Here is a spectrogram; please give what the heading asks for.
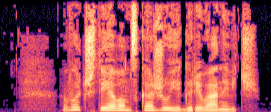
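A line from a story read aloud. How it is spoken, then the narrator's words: Sigh. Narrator (Russian): наконец вздохнула Люджина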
